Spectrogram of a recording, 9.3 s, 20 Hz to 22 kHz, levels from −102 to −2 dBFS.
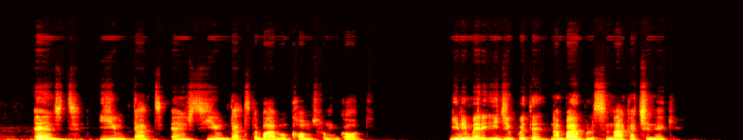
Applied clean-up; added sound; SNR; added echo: none; none; none; none.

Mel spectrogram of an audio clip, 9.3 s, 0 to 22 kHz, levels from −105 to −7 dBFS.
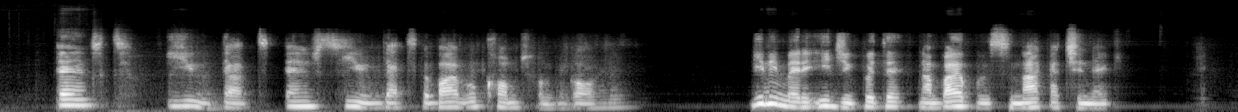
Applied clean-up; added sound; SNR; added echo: neural mask model DeepFilterNet 3.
